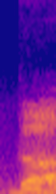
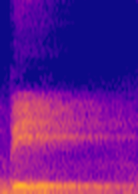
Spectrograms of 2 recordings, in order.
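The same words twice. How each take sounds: First: "the" as in "thuh". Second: "the" rhyming with "see"; "the" as thee. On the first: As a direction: say "the" with an open, neutral vowel. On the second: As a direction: say "the" with a long ee. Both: Shown as a demonstration. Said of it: "We often pronounce it".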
